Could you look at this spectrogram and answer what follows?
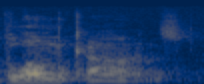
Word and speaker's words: Blomkalns: The last name is pronounced Blomkalns. Blomkalns.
